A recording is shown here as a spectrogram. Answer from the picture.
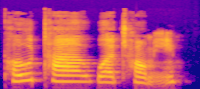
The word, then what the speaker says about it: Potawatomi: Potawatomi. – Let me look at what you're saying so I can see your mouth. Potawatomi.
